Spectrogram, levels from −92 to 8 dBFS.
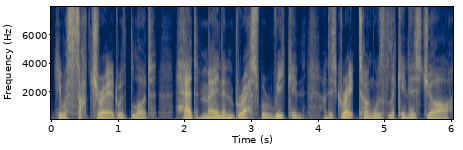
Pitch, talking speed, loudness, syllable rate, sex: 115 Hz, 190 wpm, -21 LUFS, 4.9 syllables/s, male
